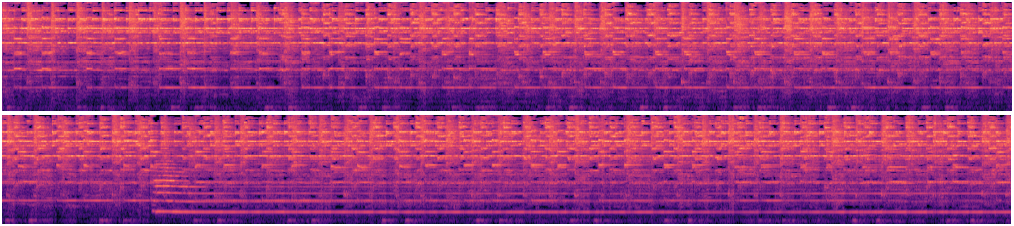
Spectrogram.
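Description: Temple bells and small jingling bells ringing continuously during an aarti, over a low steady beat. A little past halfway a long held steady tone comes in and sustains.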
